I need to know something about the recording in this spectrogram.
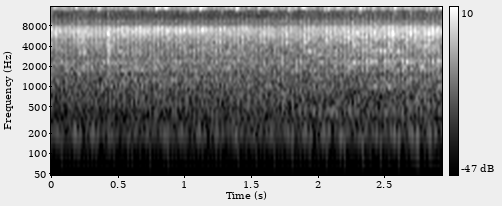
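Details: VW Golf 4 diesel after a crank-no-start repair (scan showed injection pump faults: low cyclic delivery, open circuit); now a quiet, regular idle clatter at steady speed with no stumbling, charging at 14.4 V, engine healthy.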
